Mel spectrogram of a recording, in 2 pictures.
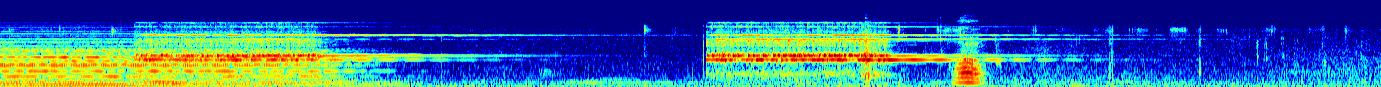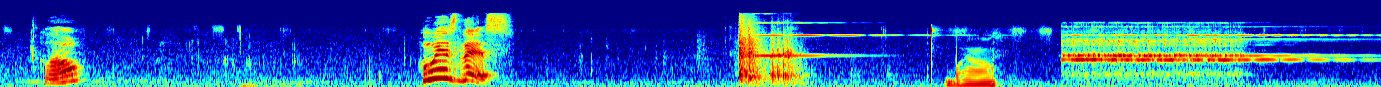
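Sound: telephone bell ringing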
